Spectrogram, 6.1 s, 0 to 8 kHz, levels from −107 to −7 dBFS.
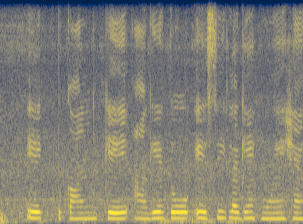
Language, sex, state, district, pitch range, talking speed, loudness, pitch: Hindi, male, Punjab, Fazilka, 210-225 Hz, 90 wpm, -14 LUFS, 215 Hz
